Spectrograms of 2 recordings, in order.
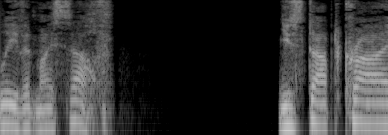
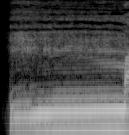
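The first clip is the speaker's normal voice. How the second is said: singsong coaxing. Retold or imitated. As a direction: sing the word "Mom" as a coaxing tune. Dad coaxing Callie to say Mom.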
